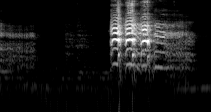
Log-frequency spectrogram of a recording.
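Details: Baby parrot under taming utters a short, harsh, pulsed screech following softer faint calls, with light room noise behind.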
